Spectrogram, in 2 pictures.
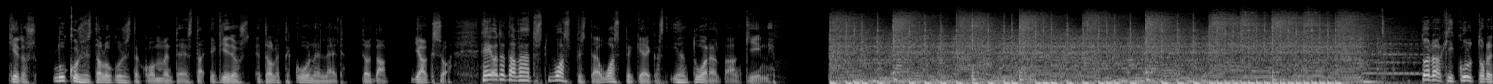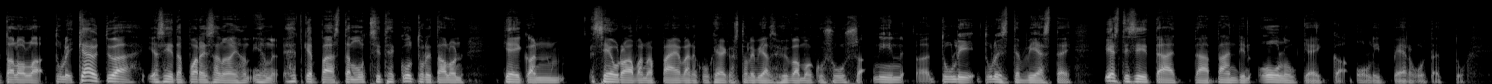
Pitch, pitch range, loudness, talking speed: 105 Hz, 95-115 Hz, -27 LUFS, 120 wpm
